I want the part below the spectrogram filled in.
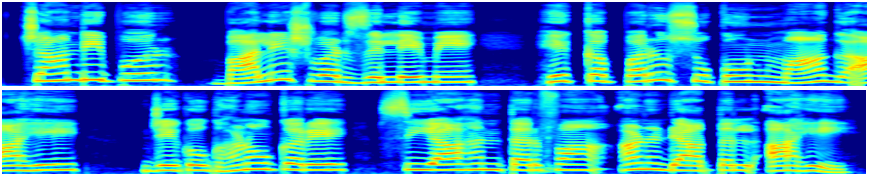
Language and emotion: Sindhi, neutral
